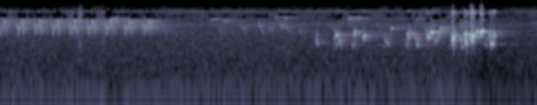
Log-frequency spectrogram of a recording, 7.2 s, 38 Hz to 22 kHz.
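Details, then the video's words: Streak-eared bulbul, a fierce territory holder in a contest, gives bright chirpy phrases of short rising and falling notes in the second half, after an opening stretch of dense, pulsing insect-like buzzing. "เสียงนกดอกแตงEp.227/2 ปิดเกมส์จ้าวถิ่นโคตรดุ!! ลุ้นกันเหนื่อย Suara pikat merbah lekir gacor"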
